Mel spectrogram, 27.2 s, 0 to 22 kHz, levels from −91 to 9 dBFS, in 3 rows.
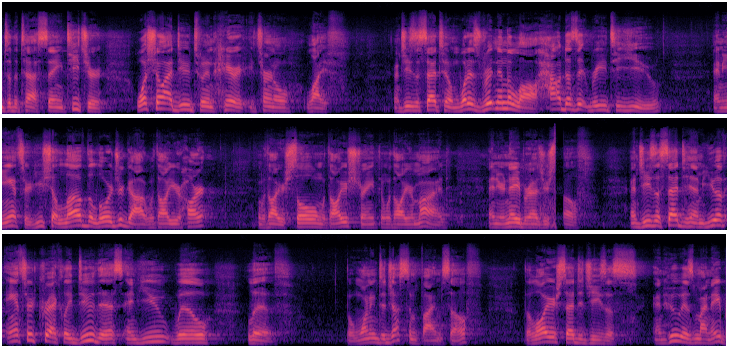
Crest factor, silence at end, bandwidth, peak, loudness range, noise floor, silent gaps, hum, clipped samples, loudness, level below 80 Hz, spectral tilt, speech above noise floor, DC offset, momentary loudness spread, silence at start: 22 dB; 0 s; 17 kHz; -8 dBFS; 4 LU; -63 dBFS; none; none; under 0.1%; -27 LUFS; -80 dBFS; -1 dB/octave; 34 dB; under 0.1%; 16 LU; 0 s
